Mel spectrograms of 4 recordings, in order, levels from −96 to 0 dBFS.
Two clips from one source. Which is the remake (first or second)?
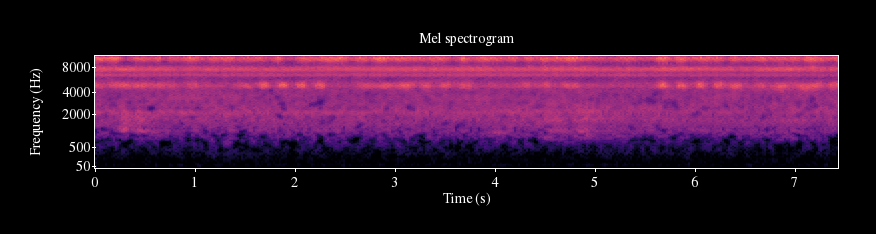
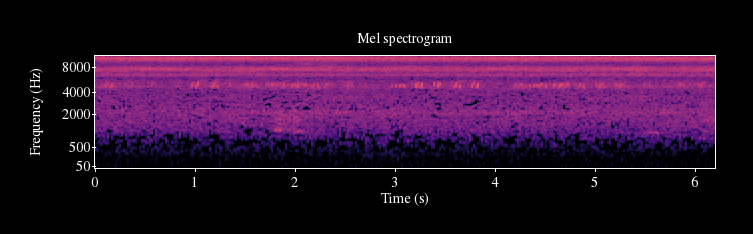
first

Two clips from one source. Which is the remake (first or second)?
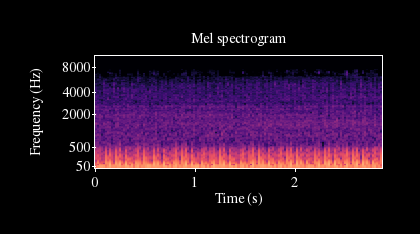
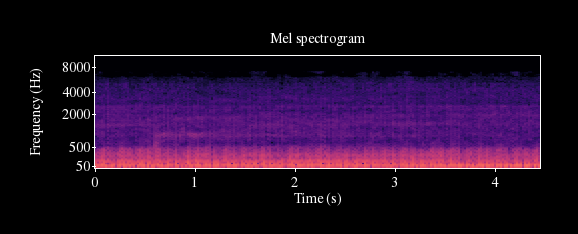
second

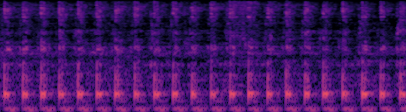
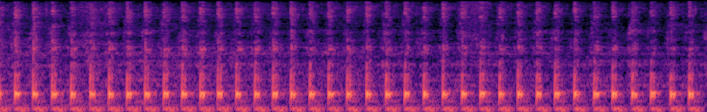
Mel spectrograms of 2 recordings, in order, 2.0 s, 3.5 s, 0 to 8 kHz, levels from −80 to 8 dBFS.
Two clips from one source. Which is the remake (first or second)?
first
